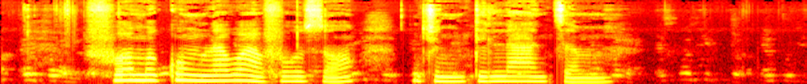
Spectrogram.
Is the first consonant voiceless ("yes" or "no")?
yes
